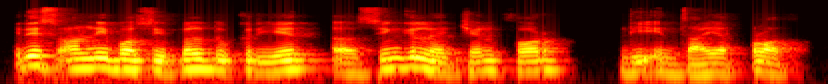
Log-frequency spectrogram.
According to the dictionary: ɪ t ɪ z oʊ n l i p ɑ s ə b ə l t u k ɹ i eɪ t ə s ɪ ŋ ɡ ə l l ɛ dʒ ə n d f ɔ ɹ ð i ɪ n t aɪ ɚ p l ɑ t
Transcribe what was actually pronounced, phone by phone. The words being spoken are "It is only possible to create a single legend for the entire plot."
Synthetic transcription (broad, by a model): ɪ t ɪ s oʊ n l i p ɑ s ə b ə l t u k ɹ i eɪ t ə s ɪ ŋ ɡ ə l l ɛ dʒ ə n f ɔ ɹ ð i ɪ n t aɪ ɚ p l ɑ t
